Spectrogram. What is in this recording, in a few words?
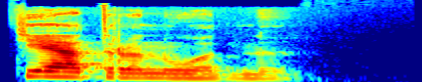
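"театрӧ нуӧдны", Komi, female; audio dict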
